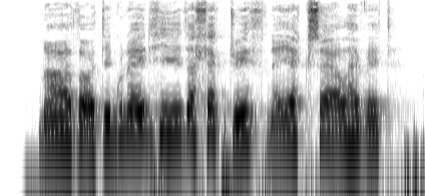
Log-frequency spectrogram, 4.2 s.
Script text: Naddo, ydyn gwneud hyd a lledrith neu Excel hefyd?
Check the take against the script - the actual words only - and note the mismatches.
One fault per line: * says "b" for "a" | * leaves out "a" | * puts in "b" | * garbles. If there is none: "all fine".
all fine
